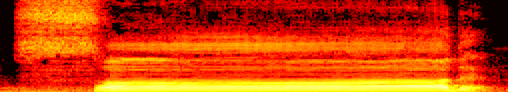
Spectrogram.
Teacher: সদ যখন উচ্চারণ করবেন মুখটা ভরে যাবে মুখটা ভরে উচ্চারণ করতে হবে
